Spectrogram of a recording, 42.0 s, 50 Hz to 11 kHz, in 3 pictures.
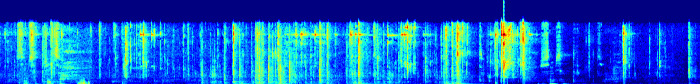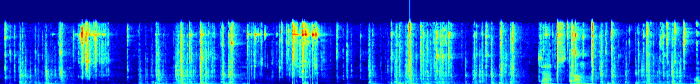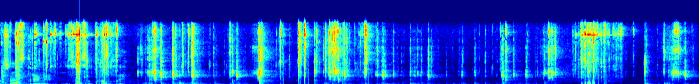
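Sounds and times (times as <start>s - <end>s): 
keys jangling: 0.0s - 10.8s, 11.7s - 13.3s, 14.1s - 16.3s, 17.5s - 24.4s, 25.0s - 41.8s
speech: 0.4s - 1.9s.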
